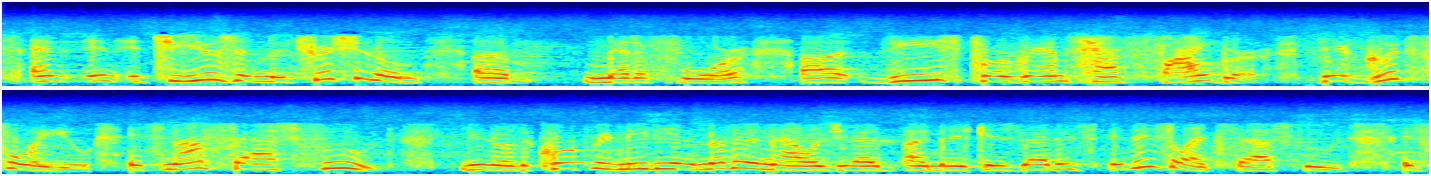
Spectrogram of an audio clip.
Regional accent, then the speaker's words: New York City, New York, United States; I used to listen to a community radio station in my hometown of New York.

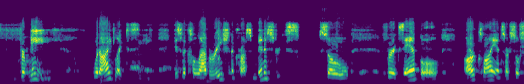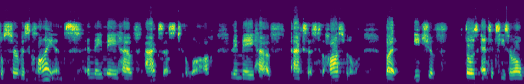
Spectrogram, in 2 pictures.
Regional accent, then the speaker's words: Toronto, Ontario, Canada; now in Northumberland County, Canada; some people call me an import because I moved here from Toronto a few years ago.

